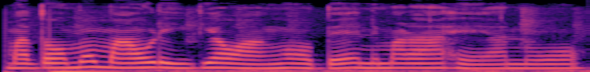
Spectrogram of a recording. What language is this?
Kikuyu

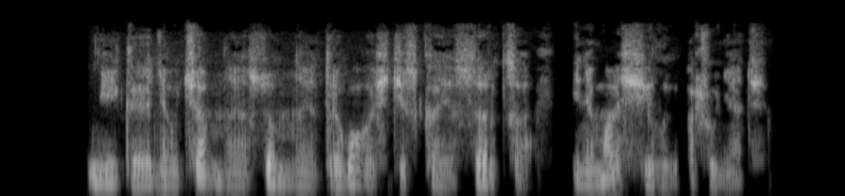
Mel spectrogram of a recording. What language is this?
Belarusian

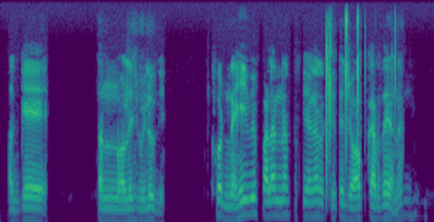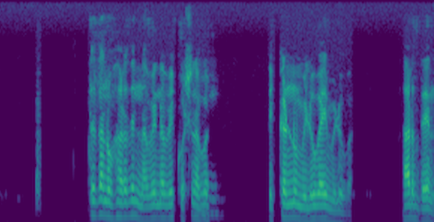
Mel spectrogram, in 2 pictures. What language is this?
Punjabi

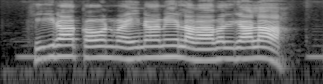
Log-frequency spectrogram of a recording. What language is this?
Bhojpuri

